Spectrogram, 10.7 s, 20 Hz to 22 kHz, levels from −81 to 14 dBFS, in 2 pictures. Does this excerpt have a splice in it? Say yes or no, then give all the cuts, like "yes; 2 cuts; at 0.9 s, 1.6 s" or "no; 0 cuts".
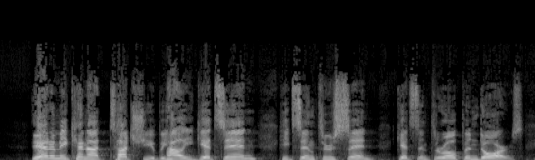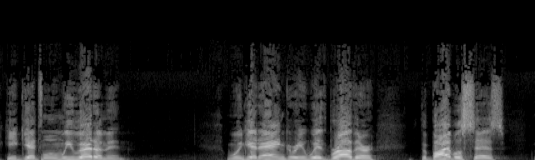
yes; 5 cuts; at 1.7 s, 2.9 s, 5.8 s, 7.8 s, 8.6 s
